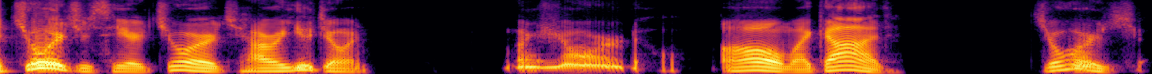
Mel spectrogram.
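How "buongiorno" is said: very high squeaky put-on voice. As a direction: greet them like a tiny high-voiced Italian pal. Host voices [name] at table.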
